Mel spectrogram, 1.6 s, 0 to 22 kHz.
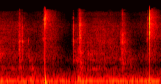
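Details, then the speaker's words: Old Honda CA160 Benly motorcycle, spark test with new plug grounded while engine turned over; few sharp irregular snaps over quiet background, spark jumping; possibly checking wrong cylinder's plug or plug not grounded. "I can hear it snapping it could be that I'm on the other uh plug so let's go around again or maybe it wasn't grounded"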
